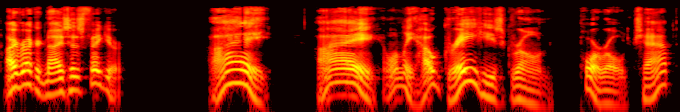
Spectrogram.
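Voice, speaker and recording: A man reading aloud and voicing a gentle young man speaking fondly and wistfully of his father. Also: medium pitch, animated, a little slow, pitched above the performer's own voice.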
